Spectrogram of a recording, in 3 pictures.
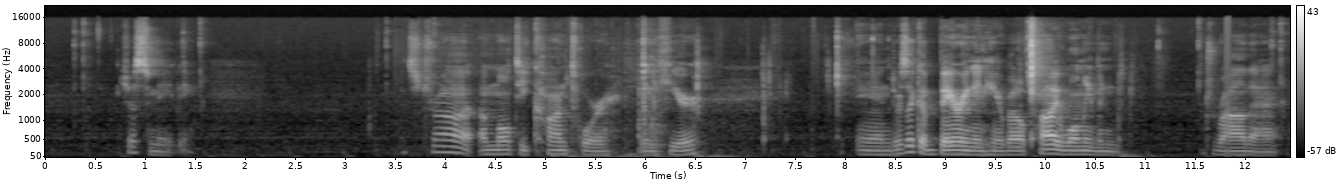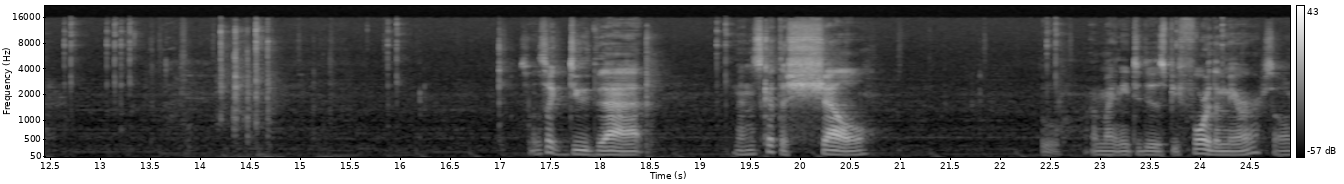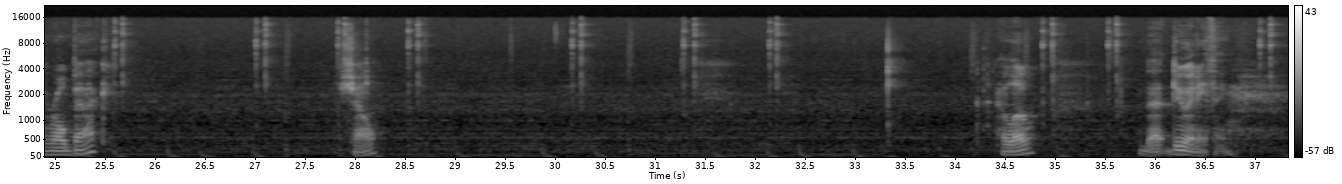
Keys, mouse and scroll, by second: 0.2 click, 1.3 right click, 1.9 scroll down 1, 2.2-2.8 scroll up 2, 3.4 click, 11.1 right click, 12.2 click, 12.5 click, 12.9 click, 13.2 click, 15.8 click, 16.9 middle click, 17.5 scroll up 1, 17.7 scroll down 2, 19.1 click, 22.4 click, 23.7 click, 25.5 click, 26.9 click, 27.8 click, 28.5 click, 30.1 click, 31.2 click, 32.1 click, 33.3 middle click, 34.8 click, 35.5 click, 37.0 click.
